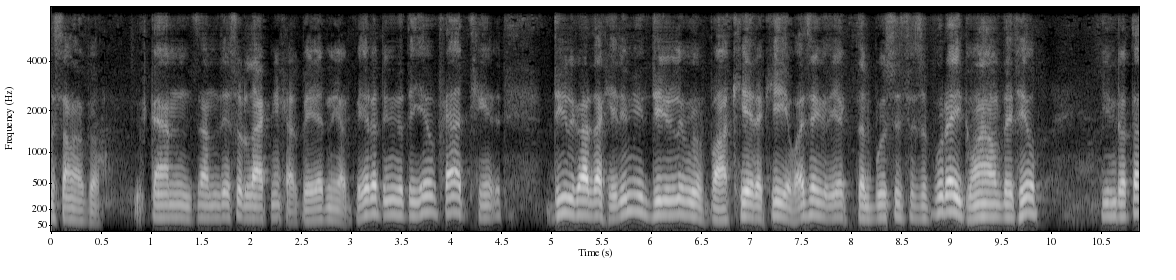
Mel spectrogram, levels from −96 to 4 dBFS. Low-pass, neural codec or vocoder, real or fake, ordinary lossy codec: 7.2 kHz; codec, 16 kHz, 1.1 kbps, Voila-Tokenizer; fake; none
